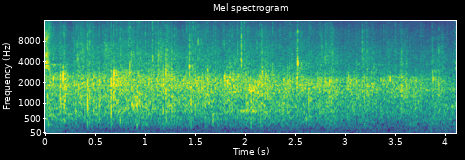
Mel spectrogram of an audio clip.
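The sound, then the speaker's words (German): Sustained applause for God from a large group fills the space, a dense, steady wash of many hands clapping at once, moderately loud and continuing evenly throughout with no talking. “Beifall für Gott.”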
